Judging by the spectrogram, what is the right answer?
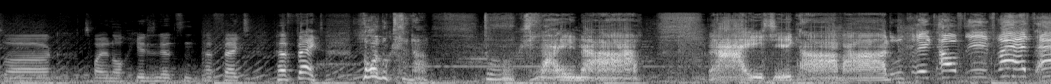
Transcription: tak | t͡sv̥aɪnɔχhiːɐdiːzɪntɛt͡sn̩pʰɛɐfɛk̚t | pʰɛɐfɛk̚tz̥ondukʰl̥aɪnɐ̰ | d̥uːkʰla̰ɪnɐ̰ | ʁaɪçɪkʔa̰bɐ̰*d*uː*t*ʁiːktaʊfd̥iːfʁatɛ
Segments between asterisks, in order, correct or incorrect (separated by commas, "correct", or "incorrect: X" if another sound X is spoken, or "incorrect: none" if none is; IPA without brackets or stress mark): correct, incorrect: k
